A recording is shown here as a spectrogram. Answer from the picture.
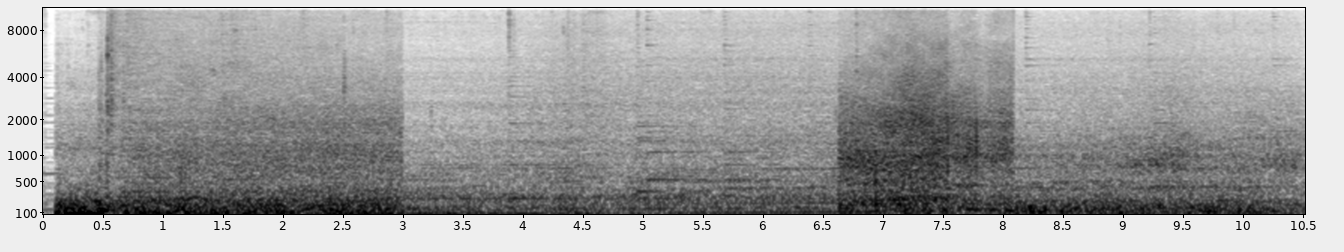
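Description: Car driving along a road, heard from inside the cabin: a steady low rumble with tyre and road noise. The sound shifts abruptly twice where clips are spliced, with a louder, hissier stretch of road noise around seven seconds in.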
